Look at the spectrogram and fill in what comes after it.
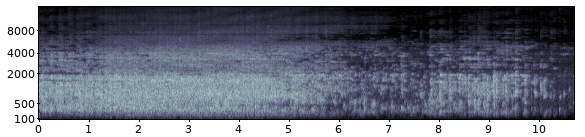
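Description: Open-top hopper cars of a freight train rolling past close by: steel wheels on rail make a loud, steady rumble and rattle. After about five seconds it eases into a more uneven clatter of wheel clicks and bangs, then fades near the end.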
